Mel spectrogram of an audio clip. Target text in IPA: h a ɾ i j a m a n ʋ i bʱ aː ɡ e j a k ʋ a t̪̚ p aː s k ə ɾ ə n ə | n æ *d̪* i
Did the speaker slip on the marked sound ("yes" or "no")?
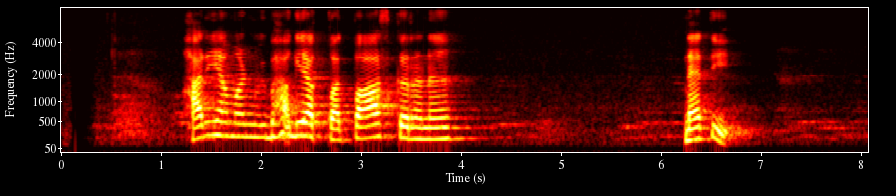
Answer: yes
